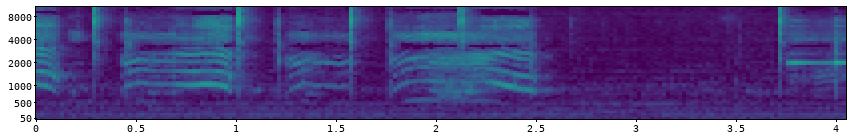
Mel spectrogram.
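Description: Toy doll's built-in baby-cry sound effect: two short, high-pitched crying calls, with a few sharp clicks among them.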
